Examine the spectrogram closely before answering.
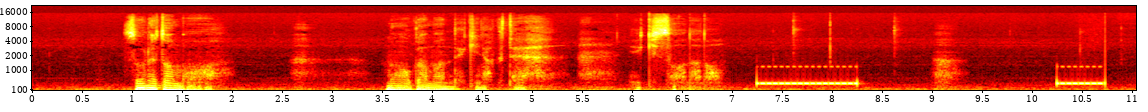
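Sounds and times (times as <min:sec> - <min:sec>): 
low hum: 0:00.0 - 0:11.0
speech: 0:01.0 - 0:02.0, 0:03.6 - 0:05.2, 0:06.0 - 0:07.4
old-style telephone ringing: 0:07.2 - 0:08.3, 0:10.2 - 0:10.8.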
